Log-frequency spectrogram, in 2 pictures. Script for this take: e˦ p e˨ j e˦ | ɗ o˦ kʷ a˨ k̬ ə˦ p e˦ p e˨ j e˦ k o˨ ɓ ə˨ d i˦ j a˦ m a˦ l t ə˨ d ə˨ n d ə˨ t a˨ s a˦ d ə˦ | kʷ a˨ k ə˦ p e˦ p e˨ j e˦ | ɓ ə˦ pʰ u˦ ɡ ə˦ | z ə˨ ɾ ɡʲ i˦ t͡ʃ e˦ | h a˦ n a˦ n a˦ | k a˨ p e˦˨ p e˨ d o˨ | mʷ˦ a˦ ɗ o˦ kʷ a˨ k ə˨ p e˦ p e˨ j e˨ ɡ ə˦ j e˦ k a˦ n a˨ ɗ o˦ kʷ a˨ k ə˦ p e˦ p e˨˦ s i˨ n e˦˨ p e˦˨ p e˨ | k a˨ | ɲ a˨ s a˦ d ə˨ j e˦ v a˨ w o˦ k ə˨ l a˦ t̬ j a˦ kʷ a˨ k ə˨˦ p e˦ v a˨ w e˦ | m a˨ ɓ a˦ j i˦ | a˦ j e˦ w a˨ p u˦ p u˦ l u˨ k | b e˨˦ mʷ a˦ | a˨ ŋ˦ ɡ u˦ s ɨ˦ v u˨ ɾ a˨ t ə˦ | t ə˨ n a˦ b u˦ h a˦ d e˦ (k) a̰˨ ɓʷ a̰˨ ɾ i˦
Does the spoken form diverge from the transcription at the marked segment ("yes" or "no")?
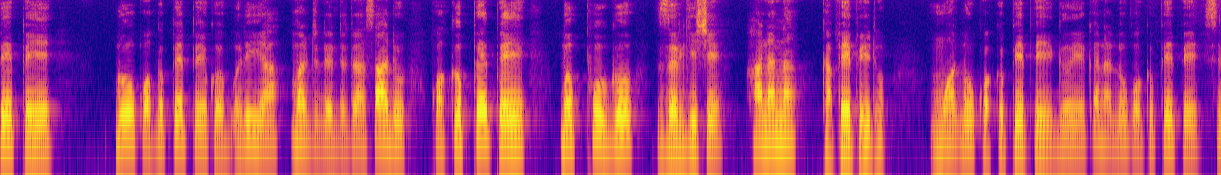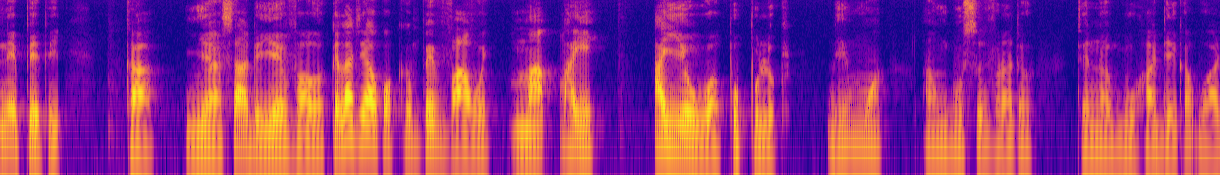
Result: no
